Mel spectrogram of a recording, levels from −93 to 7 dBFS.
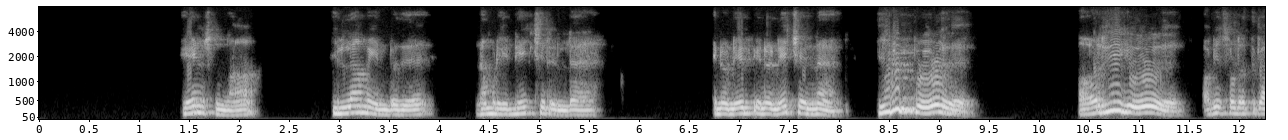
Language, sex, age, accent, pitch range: English, male, 50-69, Indian, 145-200 Hz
